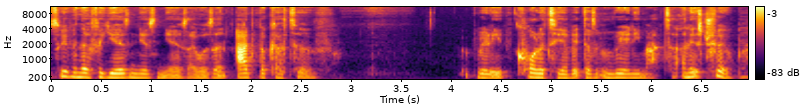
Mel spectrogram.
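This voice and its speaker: A soft-spoken woman with an English accent talks at a fairly quick pace in a relaxed tone, with long, frequent pauses. Music plays in the background. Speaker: mixed media illustrator. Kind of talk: tutorial.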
